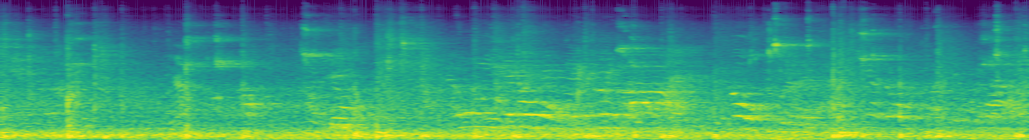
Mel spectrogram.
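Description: Basketball bouncing on a hard court during play, the thuds coming at irregular intervals, with players' voices calling out over them.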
